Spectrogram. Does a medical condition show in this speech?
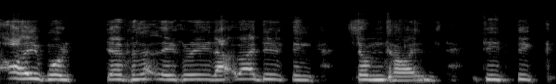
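Yes: spastic quadriplegic cerebral palsy; unable to walk; told would never verbally communicate, later began speaking.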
